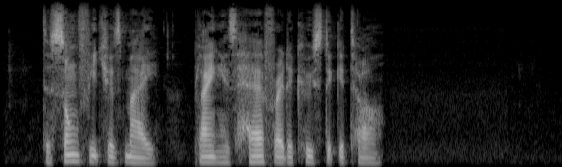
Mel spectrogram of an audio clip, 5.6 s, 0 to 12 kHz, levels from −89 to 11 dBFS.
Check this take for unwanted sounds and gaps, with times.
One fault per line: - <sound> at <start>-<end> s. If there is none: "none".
none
